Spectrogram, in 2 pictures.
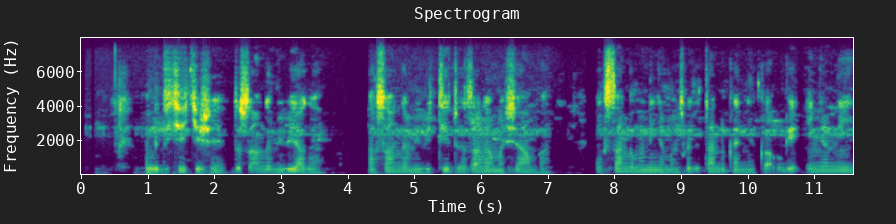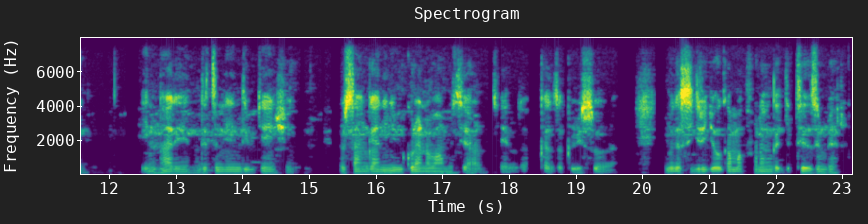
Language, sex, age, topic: Kinyarwanda, male, 18-24, agriculture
